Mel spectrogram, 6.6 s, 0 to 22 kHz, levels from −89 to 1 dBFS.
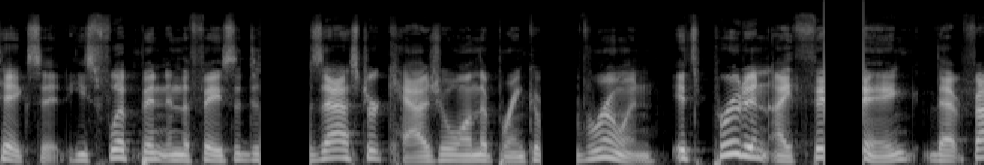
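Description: At 1.73 s, right after "in the face of", the speech drops to dead silence for about 0.34 s and then carries on with "casual on the brink". It happens again at 3.60 s, after "casual on the brink", for 0.25 s before "of ruin", and once more at 5.49 s, after "prudent I", for 0.27 s. These are likely Bluetooth stalls: interference held up packets, the headphone buffer emptied, and playback simply froze until the resent audio turned up.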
